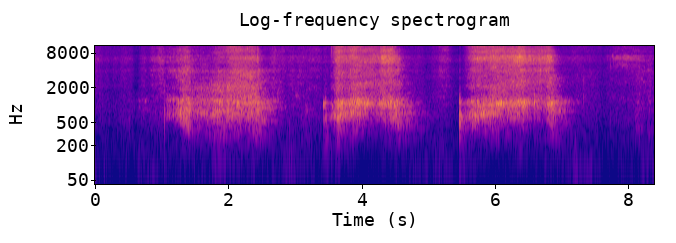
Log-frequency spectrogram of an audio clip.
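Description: Wide steel smoothing trowel scraping across fresh gypsum plaster on a wall in three long strokes, the second and third starting abruptly, as the plaster is levelled.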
